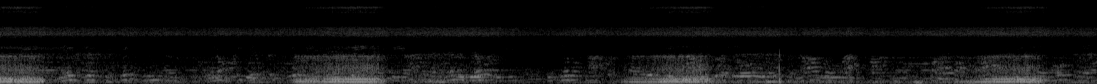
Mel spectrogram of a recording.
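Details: A father snoring in his sleep: low, rough snores about 18 times a minute against steady room noise.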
